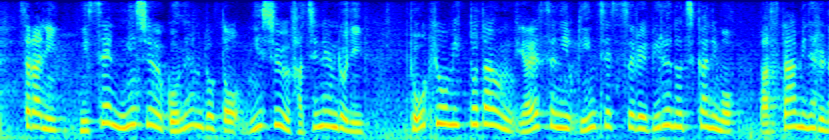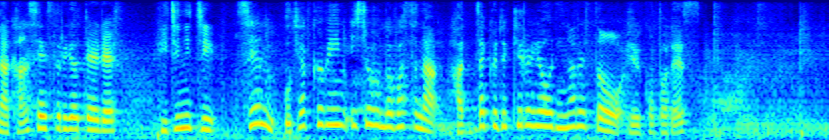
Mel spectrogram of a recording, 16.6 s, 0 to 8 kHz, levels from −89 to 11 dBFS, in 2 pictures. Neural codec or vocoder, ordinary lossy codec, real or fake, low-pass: codec, 16 kHz, 1 kbps, X-Codec, WavLM features, trained on Multilingual LibriSpeech; none; fake; none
